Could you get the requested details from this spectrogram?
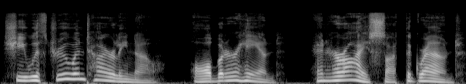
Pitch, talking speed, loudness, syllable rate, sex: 155 Hz, 180 wpm, -18 LUFS, 4.5 syllables/s, male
